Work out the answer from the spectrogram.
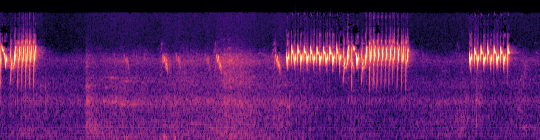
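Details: A wild European goldfinch opens with a brief trill, then after quiet scattered chips gives a long run of fast, bright repeated notes and buzzy twitters, followed by one more short trill.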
